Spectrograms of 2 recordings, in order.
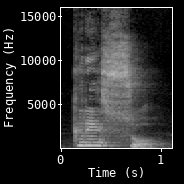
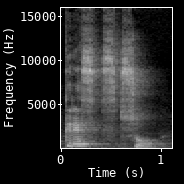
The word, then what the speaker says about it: cresço: também é um dígrafo sc cresço s c cedilha também o encontro de duas letrinhas com o único sol eu não falo cresço cresço também tem um ah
